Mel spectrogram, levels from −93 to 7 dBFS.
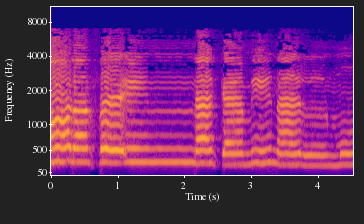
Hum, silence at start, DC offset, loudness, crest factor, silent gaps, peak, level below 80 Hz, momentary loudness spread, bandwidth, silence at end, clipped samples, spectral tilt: none; 0 s; under 0.1%; -17 LUFS; 14 dB; none; -2 dBFS; -82 dBFS; 14 LU; 7.4 kHz; 0 s; under 0.1%; -3.5 dB/octave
